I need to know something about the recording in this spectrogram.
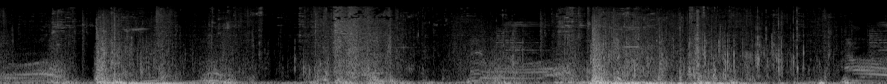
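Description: Weapons clash and swoosh in a fight.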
